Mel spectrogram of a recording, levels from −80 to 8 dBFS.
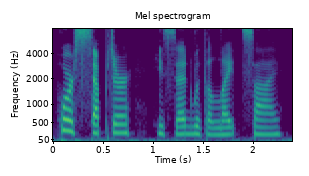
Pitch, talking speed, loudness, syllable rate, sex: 205 Hz, 200 wpm, -21 LUFS, 4.4 syllables/s, female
